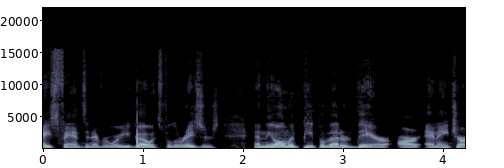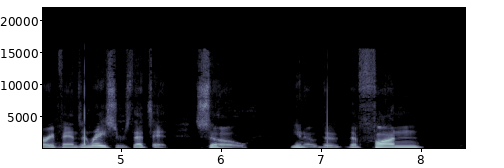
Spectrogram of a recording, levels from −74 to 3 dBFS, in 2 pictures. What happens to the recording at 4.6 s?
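A single sharp loud pop lands from 4.63 to 4.65 s, standing well above the speech, likely from a sudden voltage pulse from a plug, switch or static.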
